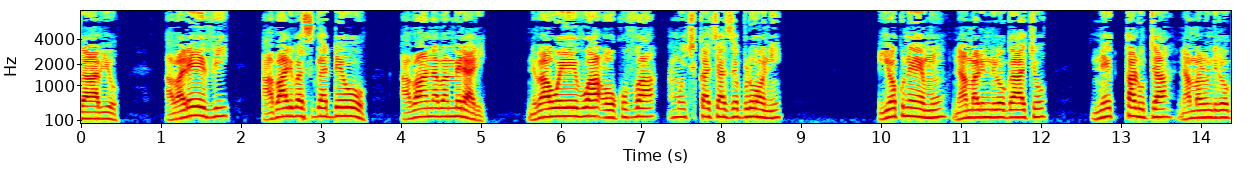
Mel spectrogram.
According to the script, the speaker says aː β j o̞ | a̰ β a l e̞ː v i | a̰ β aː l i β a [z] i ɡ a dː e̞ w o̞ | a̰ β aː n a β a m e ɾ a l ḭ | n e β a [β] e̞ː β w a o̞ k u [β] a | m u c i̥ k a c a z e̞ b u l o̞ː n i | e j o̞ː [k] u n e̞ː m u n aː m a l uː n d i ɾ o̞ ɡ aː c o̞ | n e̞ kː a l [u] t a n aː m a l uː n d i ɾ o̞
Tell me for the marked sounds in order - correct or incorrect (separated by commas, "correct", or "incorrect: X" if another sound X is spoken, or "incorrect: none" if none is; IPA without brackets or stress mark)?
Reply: incorrect: s, incorrect: w, incorrect: v, correct, correct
